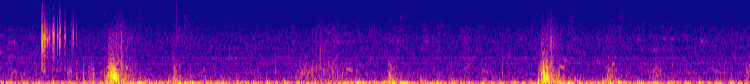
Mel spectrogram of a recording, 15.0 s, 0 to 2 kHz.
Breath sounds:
2.05-2.56 s: inhalation
2.05-2.56 s: crackles
3.26-3.77 s: exhalation
3.26-3.77 s: crackles
5.90-7.07 s: inhalation
6.87-7.13 s: wheeze
7.72-8.12 s: exhalation
7.72-8.12 s: crackles
10.74-11.34 s: inhalation
11.19-11.40 s: wheeze
12.10-12.49 s: exhalation
12.10-12.49 s: crackles

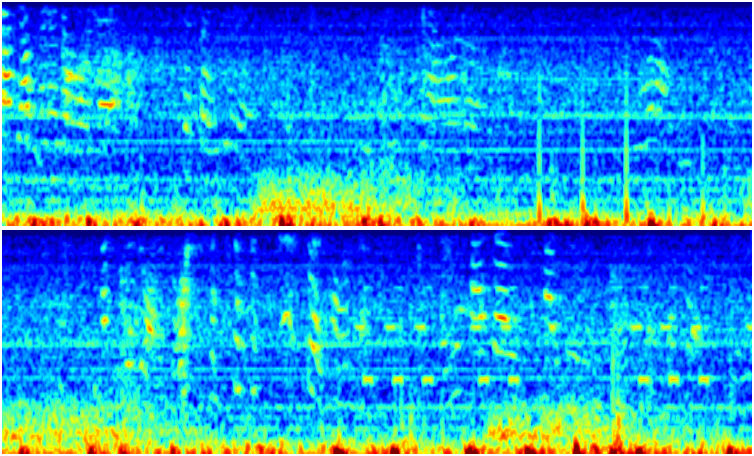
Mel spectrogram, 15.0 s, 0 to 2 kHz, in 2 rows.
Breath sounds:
2.42-4.23 s: inhalation
7.39-9.29 s: inhalation
12.24-13.89 s: inhalation

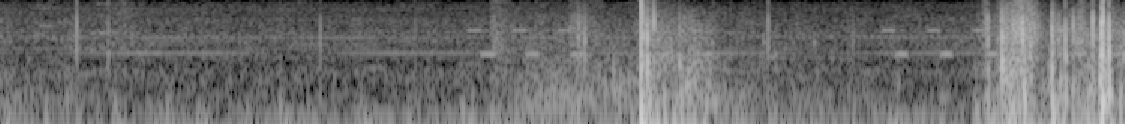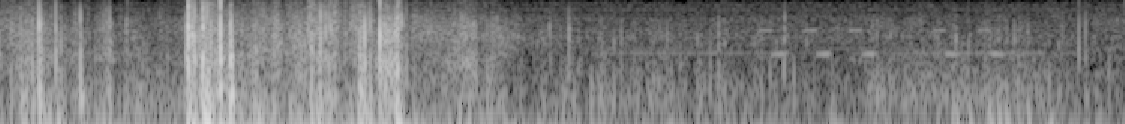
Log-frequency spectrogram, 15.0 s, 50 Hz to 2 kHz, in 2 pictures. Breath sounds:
3.43-4.80 s: inhalation
13.33-14.70 s: inhalation

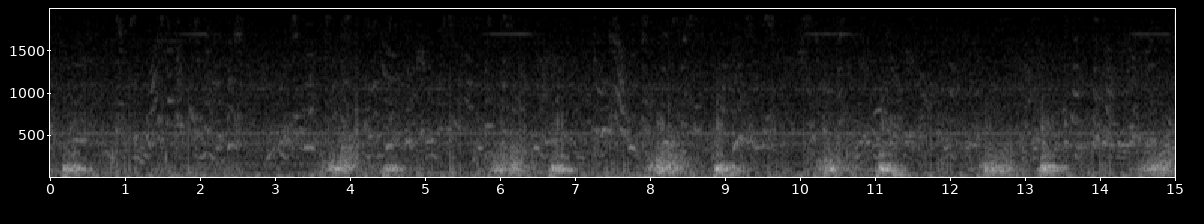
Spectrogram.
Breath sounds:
3.28-4.20 s: inhalation
4.19-4.78 s: exhalation
5.58-6.53 s: inhalation
6.60-7.31 s: exhalation
7.72-8.58 s: inhalation
8.61-9.30 s: exhalation
10.02-11.08 s: inhalation
11.08-11.77 s: exhalation
12.31-13.17 s: inhalation
13.19-13.78 s: exhalation
14.38-15.00 s: inhalation

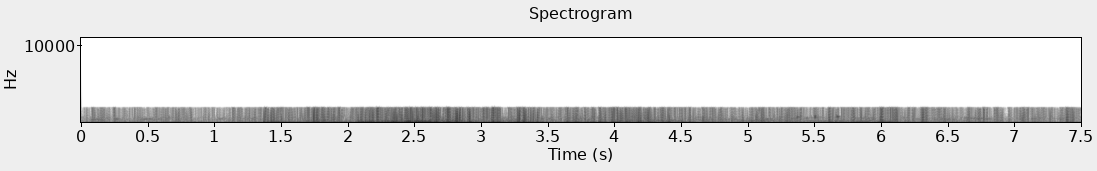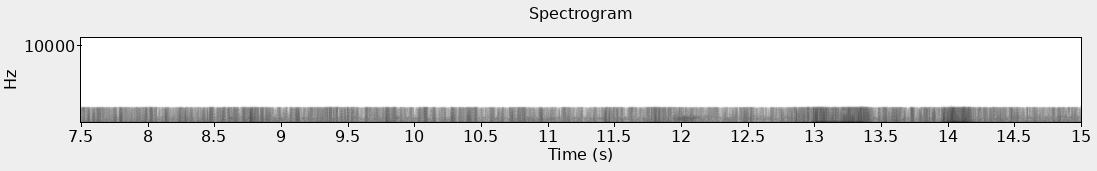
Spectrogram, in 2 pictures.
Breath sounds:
1.26-3.50 s: inhalation
1.26-3.50 s: crackles
3.60-6.12 s: exhalation
3.60-6.12 s: wheeze
3.60-6.12 s: crackles
12.96-13.97 s: inhalation
12.96-13.98 s: crackles
13.98-15.00 s: crackles
14.02-15.00 s: exhalation

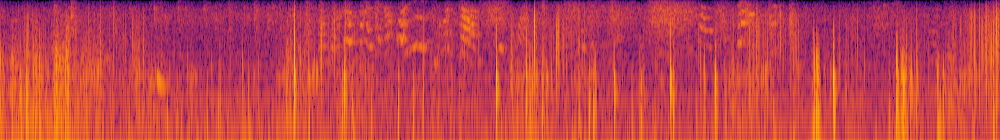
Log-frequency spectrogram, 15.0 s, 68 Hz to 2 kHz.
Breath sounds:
0.00-0.98 s: crackles
0.00-1.01 s: inhalation
1.07-2.60 s: exhalation
2.06-2.60 s: wheeze
4.24-5.36 s: inhalation
4.26-5.34 s: crackles
7.39-8.51 s: crackles
7.42-8.55 s: inhalation
8.56-10.87 s: exhalation
10.85-12.18 s: crackles
10.86-12.18 s: inhalation

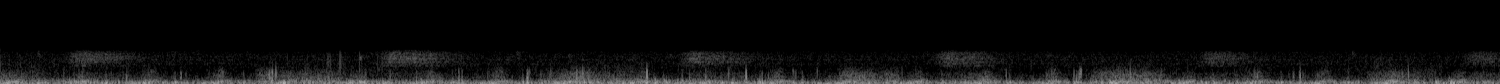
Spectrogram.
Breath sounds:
0.00-0.52 s: inhalation
0.58-1.54 s: exhalation
2.54-3.70 s: inhalation
3.79-4.80 s: exhalation
5.31-6.47 s: inhalation
6.81-8.03 s: exhalation
8.35-9.33 s: inhalation
9.33-10.13 s: exhalation
10.79-11.69 s: inhalation
11.96-12.73 s: exhalation
13.60-14.48 s: inhalation
14.64-15.00 s: exhalation

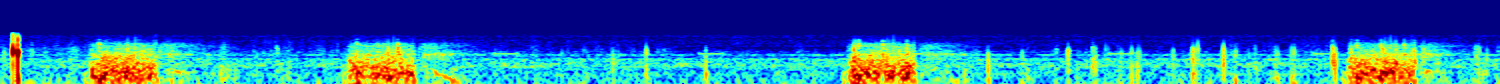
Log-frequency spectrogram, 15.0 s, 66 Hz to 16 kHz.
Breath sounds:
0.80-1.65 s: inhalation
0.80-1.65 s: crackles
3.38-4.23 s: inhalation
3.38-4.23 s: crackles
8.37-9.22 s: inhalation
8.37-9.22 s: crackles
13.51-14.36 s: inhalation
13.51-14.36 s: crackles

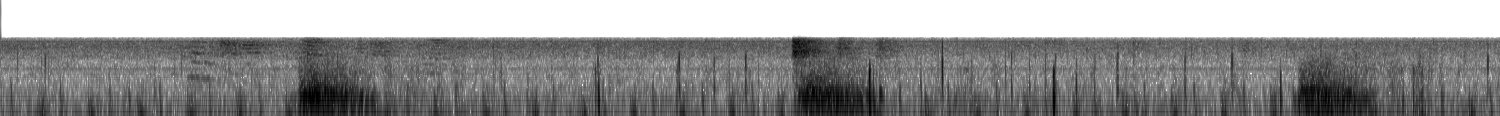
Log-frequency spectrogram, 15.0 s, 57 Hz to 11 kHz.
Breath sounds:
2.92-3.79 s: inhalation
7.96-8.84 s: inhalation
12.95-13.83 s: inhalation

